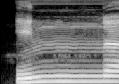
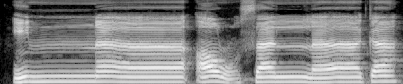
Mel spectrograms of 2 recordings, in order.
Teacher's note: نون مشدد ہے غنہ کریں گے آواز ناک میں چھپائیں گے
